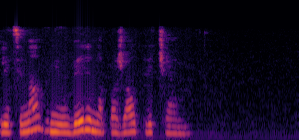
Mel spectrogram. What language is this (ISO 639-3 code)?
rus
